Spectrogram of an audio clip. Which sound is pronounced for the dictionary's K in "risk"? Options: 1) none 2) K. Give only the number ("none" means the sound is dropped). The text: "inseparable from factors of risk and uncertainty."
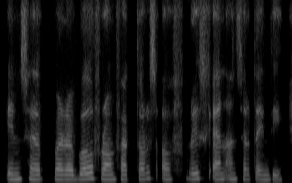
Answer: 2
